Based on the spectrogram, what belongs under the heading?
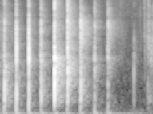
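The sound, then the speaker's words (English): A short, quick burst of hand clapping as a round of applause, about eight or nine sharp claps in an even, rapid rhythm, fairly loud before trailing off into a couple of softer claps. “Round of applause for us”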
